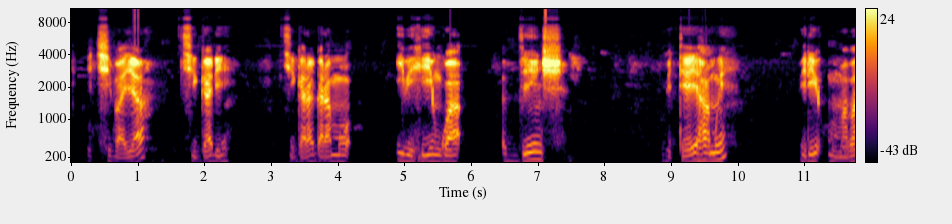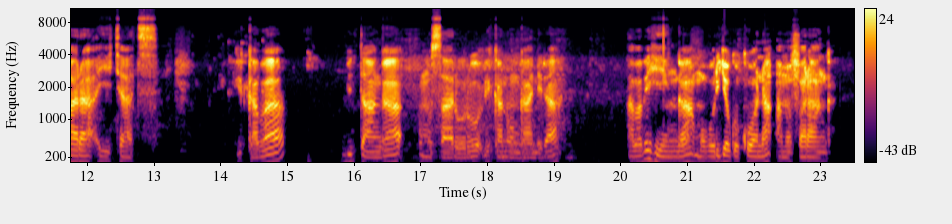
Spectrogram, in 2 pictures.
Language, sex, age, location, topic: Kinyarwanda, male, 25-35, Nyagatare, agriculture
